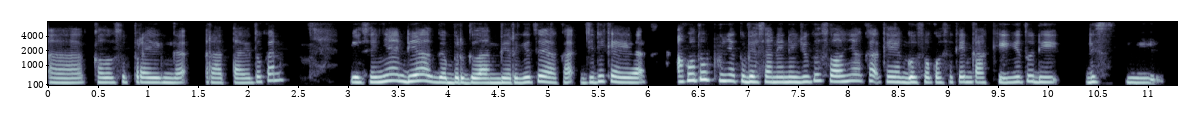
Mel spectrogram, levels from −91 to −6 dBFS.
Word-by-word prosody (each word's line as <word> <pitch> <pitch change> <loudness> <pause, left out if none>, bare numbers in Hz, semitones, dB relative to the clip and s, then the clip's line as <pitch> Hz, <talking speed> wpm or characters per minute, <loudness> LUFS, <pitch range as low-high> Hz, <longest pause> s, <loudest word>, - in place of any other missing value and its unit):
eee, 205 -1 -3
kalau 215 -1 -1
seprei 220 -1 0
nggak 210 0 -2 0.2
rata 205 -1 -4
itu 220 +4 -4
kan, 305 - -2 0.7
biasanya 230 +4 +3 0.2
dia 275 +2 +5
agak 220 -2 +2
bergelambir 205 0 +2
gitu 225 +3 +1
ya, 220 - 0
Kak. 215 +1 -4
Jadi 225 +5 -1
kayak 220 -3 +2 0.3
aku 250 +5 +1
tuh 345 - +6
punya 285 -2 +1
kebiasaan 240 -2 +3
ini 230 0 +4
juga 265 +4 -1
soalnya, 265 +2 +1
Kak. 265 -4 -4
Kayak 235 -1 +1
gosok-gosokin 230 0 0
kaki 220 -1 -4 0.2
gitu 260 - -5
di 230 0 -1 0.3
dis 230 +2 0 0.2
di 205 -3 -4
225 Hz, 165 wpm, -23 LUFS, 210-240 Hz, 0.7 s, tuh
